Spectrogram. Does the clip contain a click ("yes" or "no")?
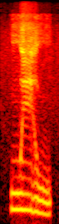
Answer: no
